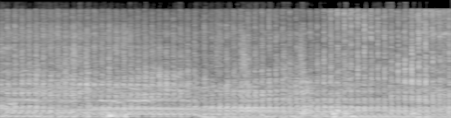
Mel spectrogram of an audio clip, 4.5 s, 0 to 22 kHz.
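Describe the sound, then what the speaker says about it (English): A gas-powered ice fishing auger engine runs steadily and loudly at close range, a continuous rattling, hammering drone on a frozen lake in minus 14 degree weather with high winds. "They got the auger going."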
